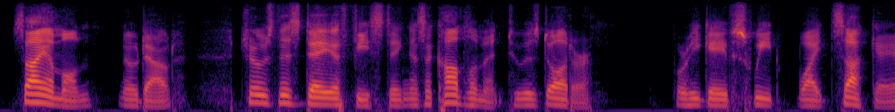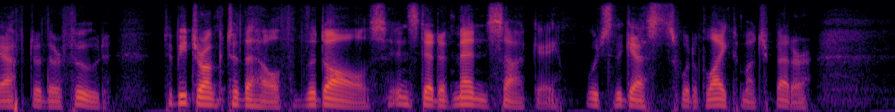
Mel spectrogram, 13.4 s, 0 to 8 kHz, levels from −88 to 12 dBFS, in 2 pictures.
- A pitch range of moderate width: Yes, average, 3.8 semitones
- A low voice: Yes, low, 125 Hz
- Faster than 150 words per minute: Yes, average, 200 wpm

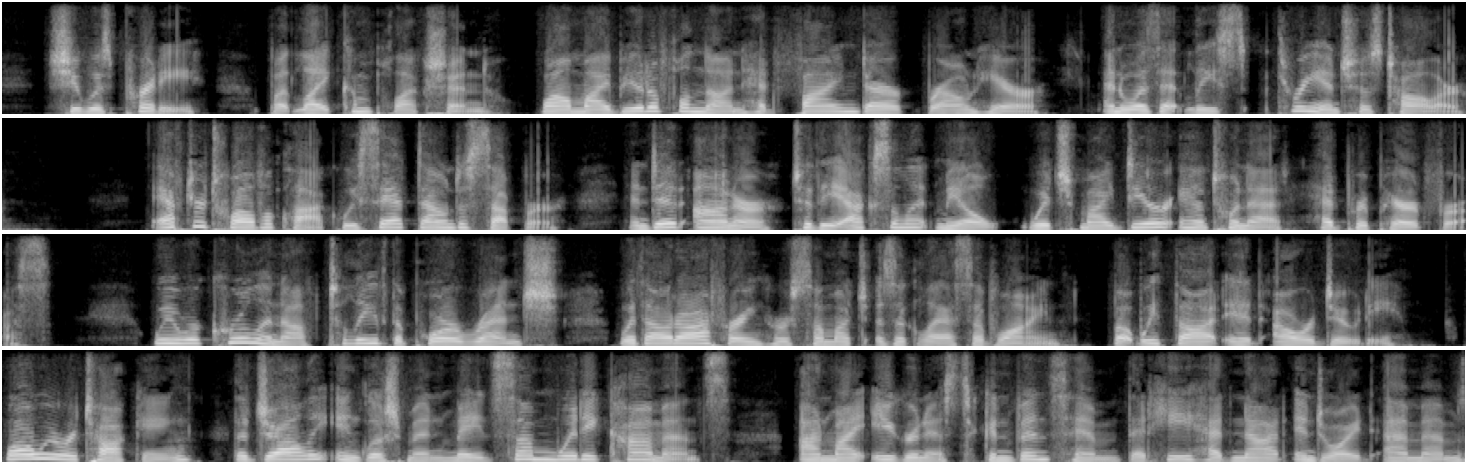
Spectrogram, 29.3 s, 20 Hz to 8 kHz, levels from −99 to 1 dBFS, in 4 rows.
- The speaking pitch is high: Yes, high, 215 Hz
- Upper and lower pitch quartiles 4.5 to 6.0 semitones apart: No, average, 3.7 semitones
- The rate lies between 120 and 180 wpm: No, average, 195 wpm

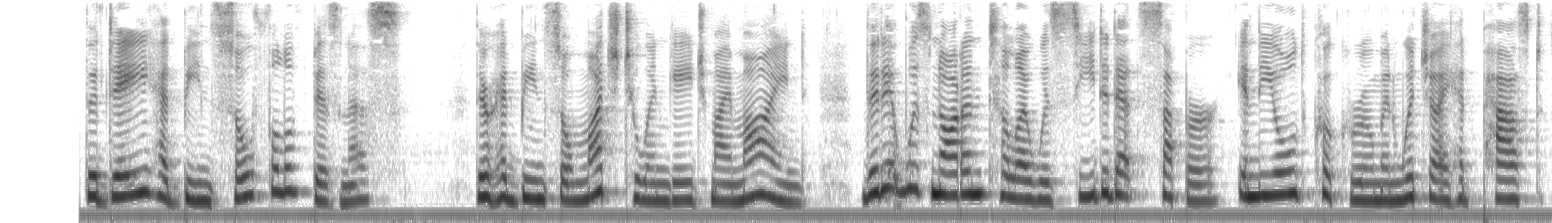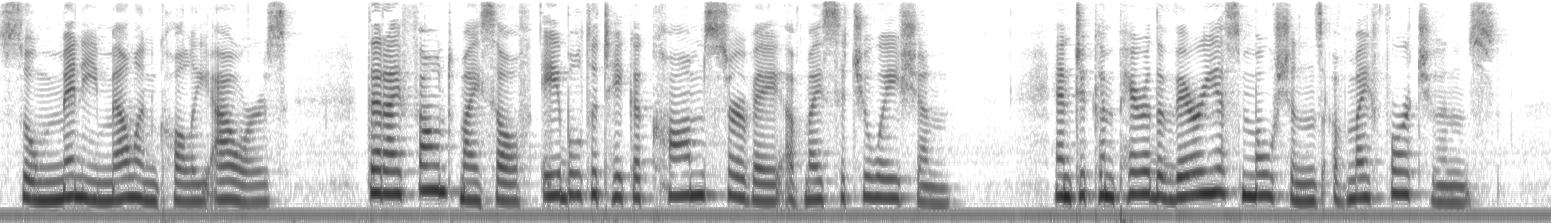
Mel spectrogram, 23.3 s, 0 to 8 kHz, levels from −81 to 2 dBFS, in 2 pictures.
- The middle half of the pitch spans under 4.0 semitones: No, average, 4.4 semitones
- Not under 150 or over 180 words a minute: Yes, average, 160 wpm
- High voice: Yes, high, 230 Hz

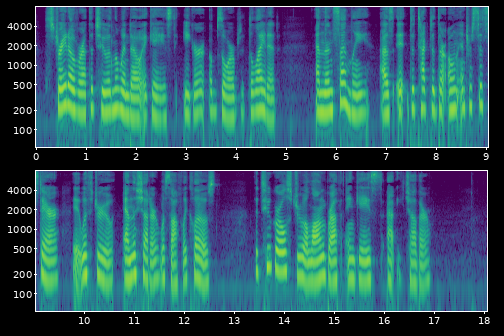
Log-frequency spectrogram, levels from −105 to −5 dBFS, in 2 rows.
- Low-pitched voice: No, medium, 180 Hz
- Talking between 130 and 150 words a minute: Yes, average, 145 wpm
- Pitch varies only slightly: No, average, 3.7 semitones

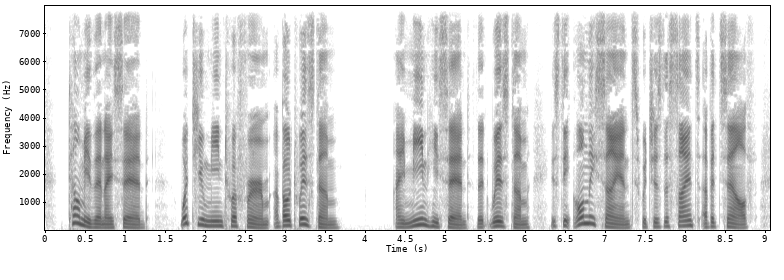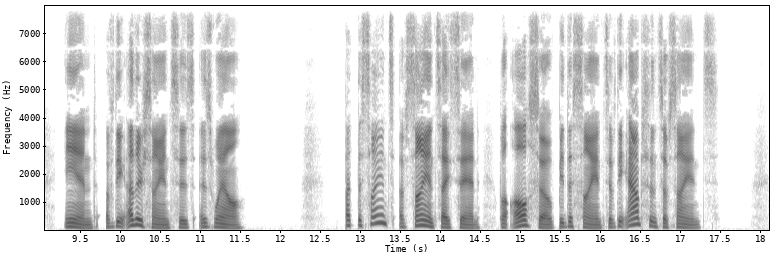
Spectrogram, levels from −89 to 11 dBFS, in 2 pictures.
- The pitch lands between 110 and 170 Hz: Yes, low, 135 Hz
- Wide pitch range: Yes, wide, 7.0 semitones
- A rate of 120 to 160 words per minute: No, average, 170 wpm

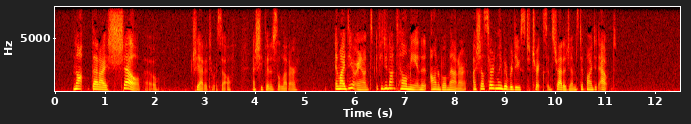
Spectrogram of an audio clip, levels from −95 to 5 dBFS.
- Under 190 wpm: No, average, 195 wpm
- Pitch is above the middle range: Yes, high, 205 Hz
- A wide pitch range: Yes, wide, 5.9 semitones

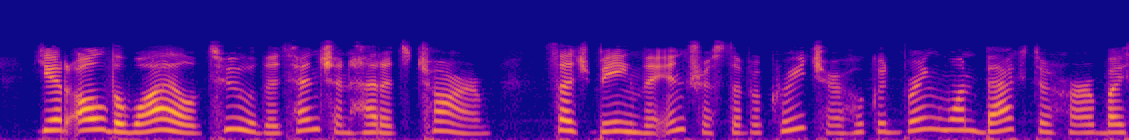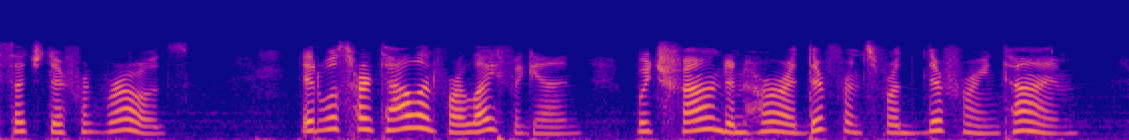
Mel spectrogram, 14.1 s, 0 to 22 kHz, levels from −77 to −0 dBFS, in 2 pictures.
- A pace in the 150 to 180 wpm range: No, average, 190 wpm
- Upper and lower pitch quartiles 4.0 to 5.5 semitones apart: Yes, average, 4.4 semitones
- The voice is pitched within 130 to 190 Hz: No, high, 245 Hz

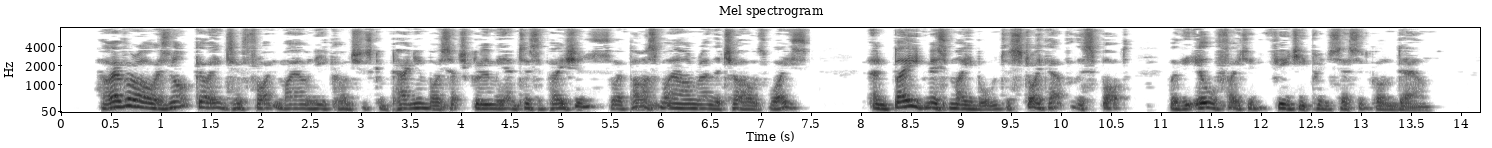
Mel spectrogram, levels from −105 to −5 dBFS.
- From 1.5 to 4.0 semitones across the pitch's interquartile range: Yes, average, 3.7 semitones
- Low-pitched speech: No, medium, 145 Hz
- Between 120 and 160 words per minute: No, average, 180 wpm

